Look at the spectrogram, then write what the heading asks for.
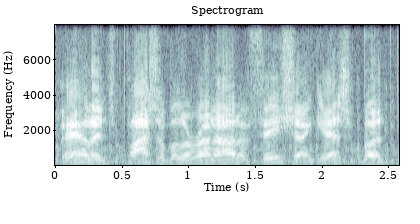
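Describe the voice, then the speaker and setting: Male 1950s radio sports narrator, animated delivery, slightly high voice, scripted storytelling. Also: brisk, noisy background.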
